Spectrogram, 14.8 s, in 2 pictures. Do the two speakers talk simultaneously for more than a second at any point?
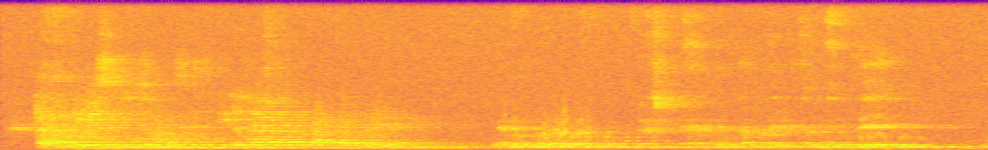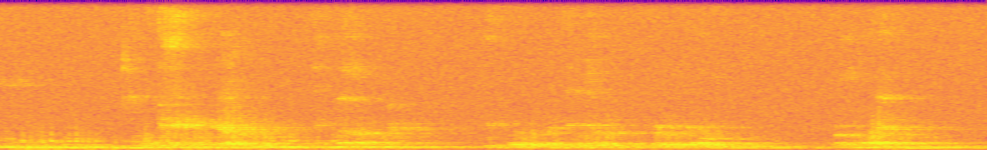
Yes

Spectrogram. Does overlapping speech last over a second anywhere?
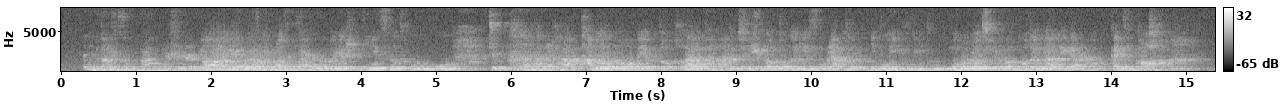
Yes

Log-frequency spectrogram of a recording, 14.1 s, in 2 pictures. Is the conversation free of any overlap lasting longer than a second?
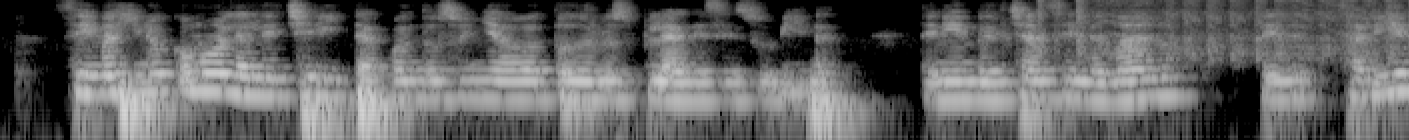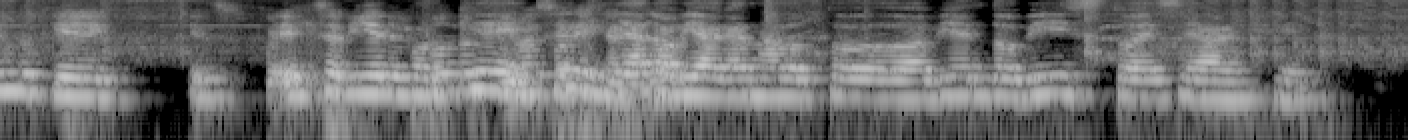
No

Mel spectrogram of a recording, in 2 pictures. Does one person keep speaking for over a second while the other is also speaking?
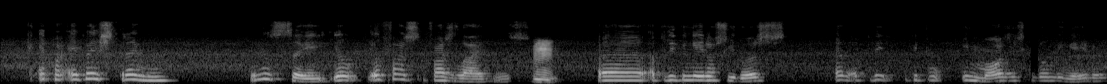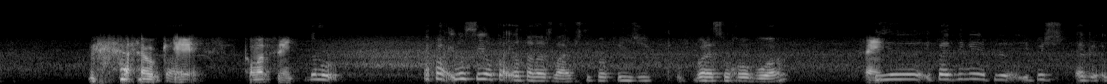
No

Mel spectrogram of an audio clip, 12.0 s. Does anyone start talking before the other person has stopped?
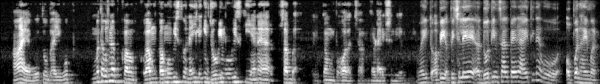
No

